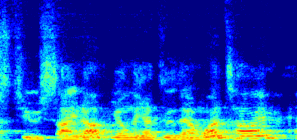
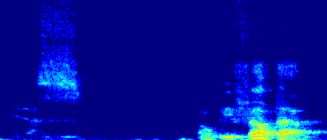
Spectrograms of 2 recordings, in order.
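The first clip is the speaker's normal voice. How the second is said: normal talking voice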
